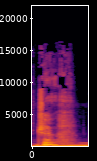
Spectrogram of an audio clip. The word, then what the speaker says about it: GIF: So if GIF, I'm not pronouncing GIF wrong. It's GIF. You know, it's what the creator of GIF said that you pronounce it as GIF.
